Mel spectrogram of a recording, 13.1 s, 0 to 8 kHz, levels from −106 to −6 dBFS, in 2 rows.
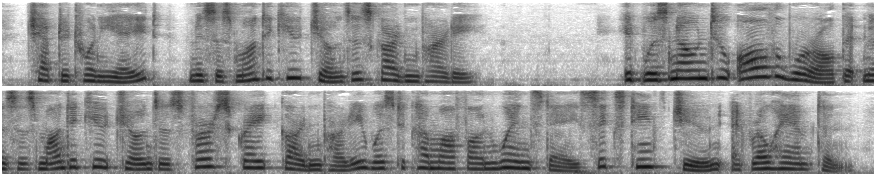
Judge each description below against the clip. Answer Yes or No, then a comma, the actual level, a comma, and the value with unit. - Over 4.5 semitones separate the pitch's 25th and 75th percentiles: Yes, average, 5.1 semitones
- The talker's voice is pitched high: Yes, high, 210 Hz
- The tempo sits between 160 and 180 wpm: No, average, 145 wpm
